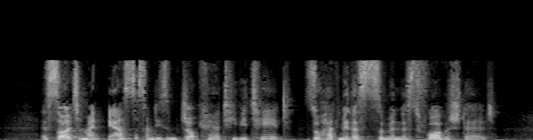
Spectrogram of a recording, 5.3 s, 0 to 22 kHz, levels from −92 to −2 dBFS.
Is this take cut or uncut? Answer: cut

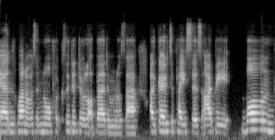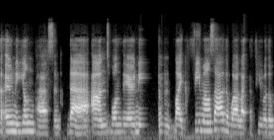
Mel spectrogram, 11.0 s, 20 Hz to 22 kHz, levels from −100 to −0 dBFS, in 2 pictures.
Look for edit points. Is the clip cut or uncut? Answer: cut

